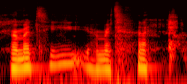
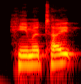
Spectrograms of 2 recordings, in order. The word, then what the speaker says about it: hematite: And I have smoky quartz and hermati. I don't know how to pronounce that. Hematite, it's a red gem. Oh, there's no R there.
